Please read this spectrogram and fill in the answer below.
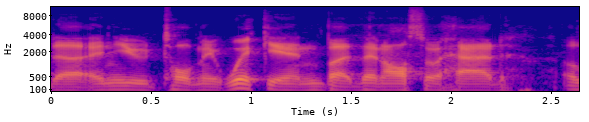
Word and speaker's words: Wiccan: wicked practice and uh and you told me wikin but then also had a little uh diatribe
